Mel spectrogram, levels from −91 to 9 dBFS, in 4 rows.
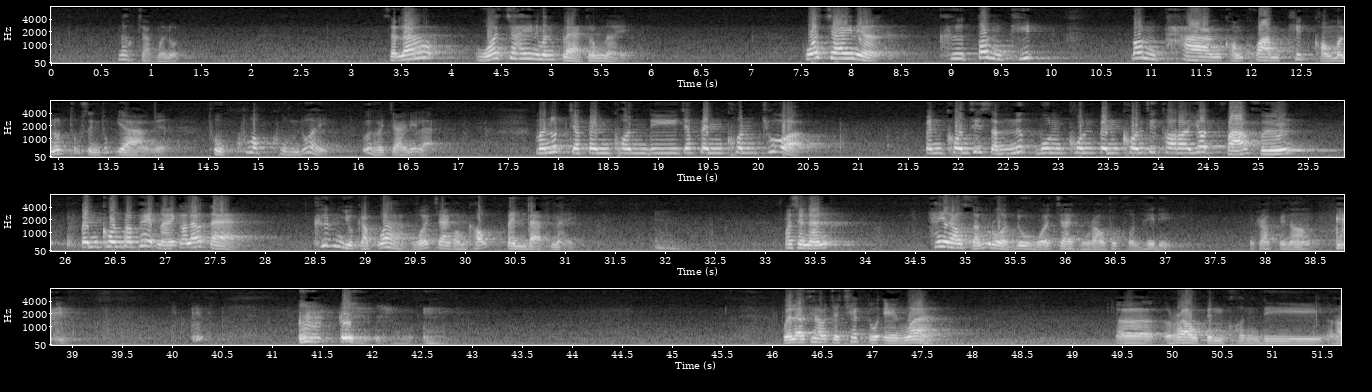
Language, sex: Thai, male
